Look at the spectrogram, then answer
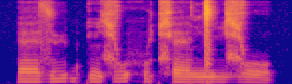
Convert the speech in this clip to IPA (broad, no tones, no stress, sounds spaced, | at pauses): ɛː z yː b k ĩ ɕ u h u t͡ɕʰ ɛː ŋ͡ǀ i ʑ o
